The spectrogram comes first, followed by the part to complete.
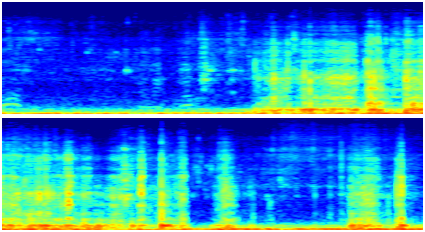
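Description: Muddy water splashing and sloshing as a wire-mesh fish trap is worked up out of a shallow stream, over a steady low rumble; the splashing grows loud about two seconds in and stays busy with short crackling splashes.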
